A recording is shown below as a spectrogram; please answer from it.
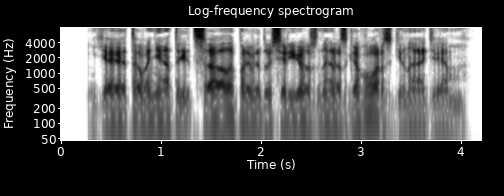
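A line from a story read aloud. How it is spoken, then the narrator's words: Through clenched teeth. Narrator (Russian): процедил граф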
